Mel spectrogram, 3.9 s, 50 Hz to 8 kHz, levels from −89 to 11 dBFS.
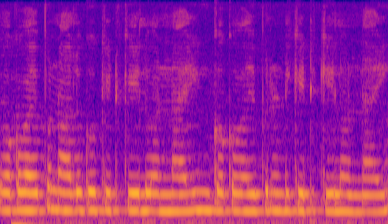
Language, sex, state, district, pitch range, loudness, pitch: Telugu, female, Andhra Pradesh, Krishna, 225-235 Hz, -16 LUFS, 235 Hz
